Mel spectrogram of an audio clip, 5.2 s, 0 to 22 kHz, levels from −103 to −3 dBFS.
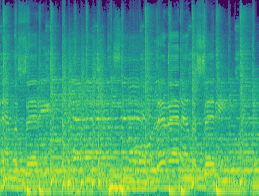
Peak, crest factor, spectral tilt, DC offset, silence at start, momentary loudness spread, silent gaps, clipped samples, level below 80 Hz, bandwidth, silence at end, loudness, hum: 0 dBFS; 10 dB; -5 dB/octave; under 0.1%; 0 s; 2 LU; none; under 0.1%; -20 dBFS; over 20 kHz; 0 s; -10 LUFS; none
